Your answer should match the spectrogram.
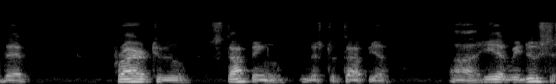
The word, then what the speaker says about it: Tapia: and and by the way that's where you pronounce it mr edmund tapia now the second part of his testimony that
